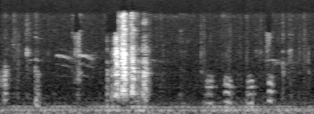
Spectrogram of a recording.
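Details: Hens and young chickens sharing a coop and run; a sudden harsh, raspy squawk breaks out, then a run of soft, evenly spaced clucks follows, with a steady low mechanical hum underneath.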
